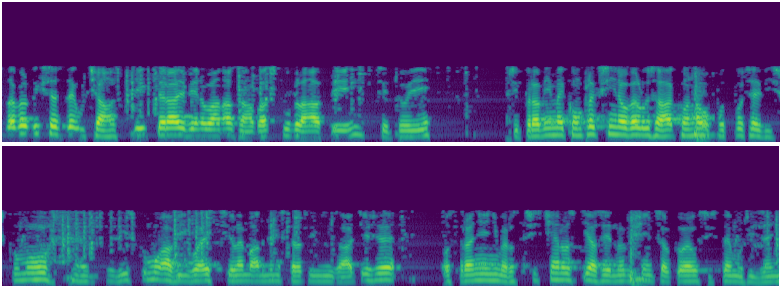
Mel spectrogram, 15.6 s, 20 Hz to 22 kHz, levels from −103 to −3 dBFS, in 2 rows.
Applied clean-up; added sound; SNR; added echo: classical method spectral subtraction.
